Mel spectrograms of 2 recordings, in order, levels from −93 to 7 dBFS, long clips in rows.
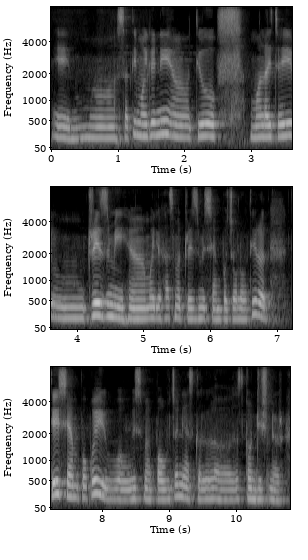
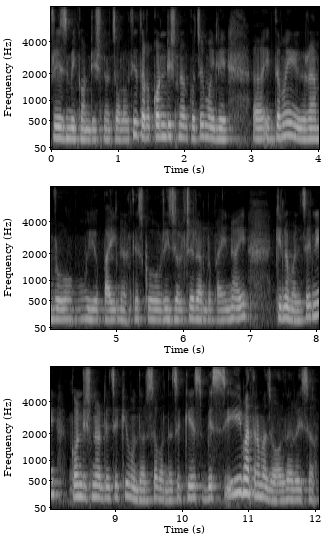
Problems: constant background noise, continuous background conversations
